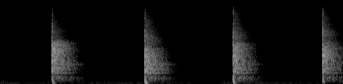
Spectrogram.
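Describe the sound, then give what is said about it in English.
A slow clap for the President of the United States: four loud, sharp single claps evenly spaced about a second apart, each ringing off briefly into near silence, with no voices and no applause joining in. “Slow clap that builds into an impressive round of applause for the President of the United States.”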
